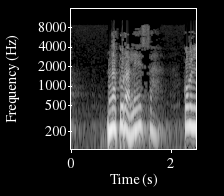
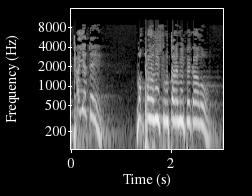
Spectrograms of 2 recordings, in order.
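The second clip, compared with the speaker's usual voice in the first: higher, snapping at his own conscience; irritated sinner; 4 semitones higher than usual. Acted. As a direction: brush off the inner voice, annoyed. Sinner voiced silencing his conscience.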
